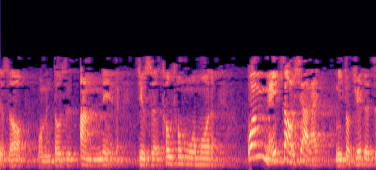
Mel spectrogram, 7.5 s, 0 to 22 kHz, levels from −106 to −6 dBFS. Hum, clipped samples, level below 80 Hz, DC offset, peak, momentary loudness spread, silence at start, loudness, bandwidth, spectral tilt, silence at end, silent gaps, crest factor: none; under 0.1%; -78 dBFS; under 0.1%; -2 dBFS; 16 LU; 0 s; -20 LUFS; 5.8 kHz; -6.5 dB/octave; 0 s; none; 20 dB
